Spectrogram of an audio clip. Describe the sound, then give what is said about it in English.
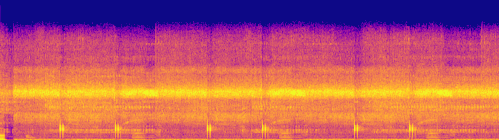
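Crickets scratch their wings in a frog habitat, a steady, shrill trill without pause, cut through by brief sharp chirps at a slow, roughly regular pace over a low outdoor rumble. “We hear the cricket's wings scratching.”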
